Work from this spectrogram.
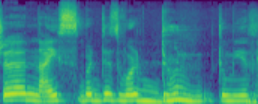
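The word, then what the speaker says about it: düğün: like say like this D then U with two dots on top of that then G with what? Silent silent G then U again with dots then N. So it is like dune.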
